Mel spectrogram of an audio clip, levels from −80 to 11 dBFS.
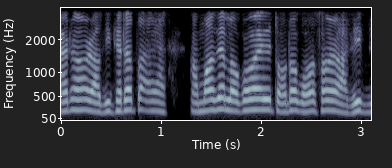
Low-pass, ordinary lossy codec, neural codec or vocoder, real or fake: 3.6 kHz; none; codec, 16 kHz, 4.8 kbps, FACodec; fake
